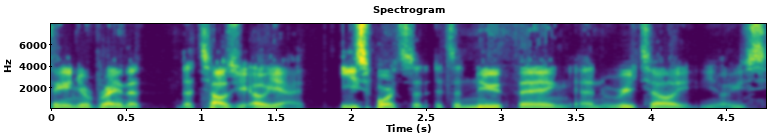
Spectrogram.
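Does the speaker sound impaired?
No.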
